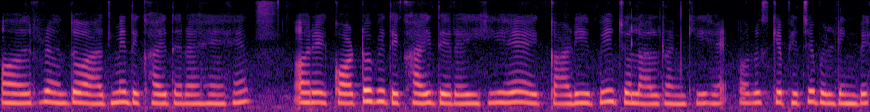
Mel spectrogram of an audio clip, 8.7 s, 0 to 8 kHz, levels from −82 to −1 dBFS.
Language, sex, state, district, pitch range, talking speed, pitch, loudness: Hindi, female, Bihar, Supaul, 240-265 Hz, 195 wpm, 250 Hz, -25 LUFS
